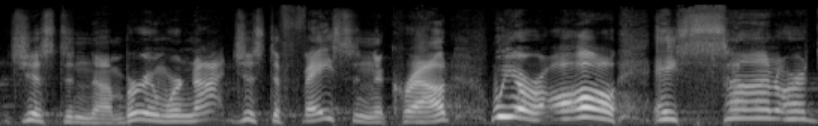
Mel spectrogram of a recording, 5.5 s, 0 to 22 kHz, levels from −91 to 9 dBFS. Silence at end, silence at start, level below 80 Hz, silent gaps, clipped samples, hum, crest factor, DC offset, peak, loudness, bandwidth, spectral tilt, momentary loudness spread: 0 s; 0.1 s; -70 dBFS; none; under 0.1%; none; 18 dB; under 0.1%; -6 dBFS; -24 LUFS; 18 kHz; -4.5 dB/octave; 15 LU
